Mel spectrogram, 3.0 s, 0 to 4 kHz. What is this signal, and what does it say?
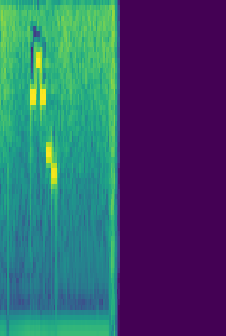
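Five-tone selective call (ZVEI), heard as quick runs of five tones, tones of about 70 ms. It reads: 88831
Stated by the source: Received on an SDR; ZVEI five-tone call.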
